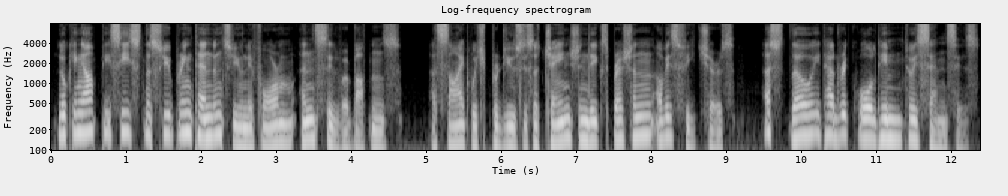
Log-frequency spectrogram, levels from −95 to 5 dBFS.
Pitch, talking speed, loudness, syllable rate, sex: 130 Hz, 150 wpm, -19 LUFS, 4.5 syllables/s, male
